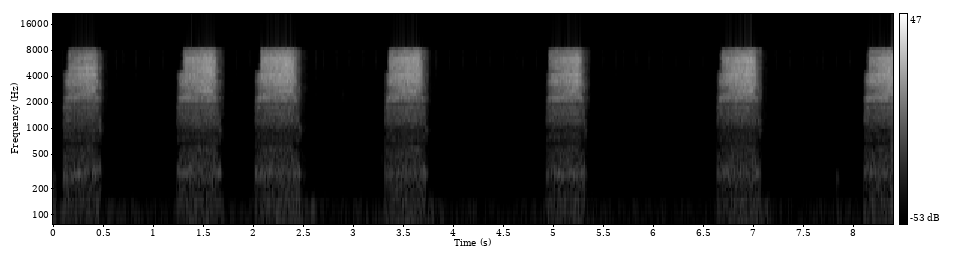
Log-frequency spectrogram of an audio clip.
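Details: Owlets of the barn owl begging while sharing food in a nest box during the night of 27 March 2024; a series of seven noisy hissing screeches, irregularly spaced, some in quick pairs.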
